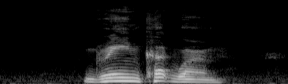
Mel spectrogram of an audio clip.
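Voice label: "green cutworm", English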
